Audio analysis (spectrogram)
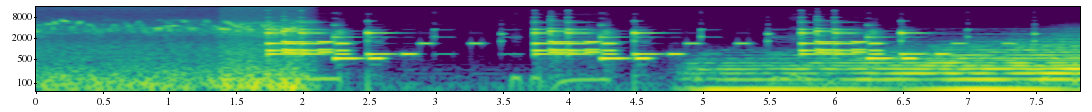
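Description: A melodic electronic phone ringtone plays a bright, repeating tune of chiming notes, loud and close, with no voices.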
